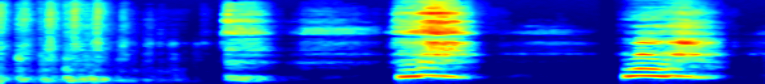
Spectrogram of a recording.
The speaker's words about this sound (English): You look pale and you are panting. Have you been chased? No, I saw a snake.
